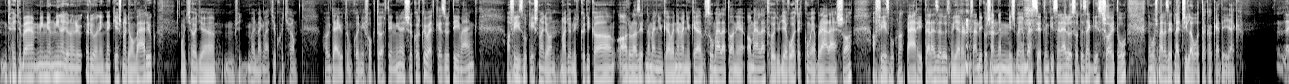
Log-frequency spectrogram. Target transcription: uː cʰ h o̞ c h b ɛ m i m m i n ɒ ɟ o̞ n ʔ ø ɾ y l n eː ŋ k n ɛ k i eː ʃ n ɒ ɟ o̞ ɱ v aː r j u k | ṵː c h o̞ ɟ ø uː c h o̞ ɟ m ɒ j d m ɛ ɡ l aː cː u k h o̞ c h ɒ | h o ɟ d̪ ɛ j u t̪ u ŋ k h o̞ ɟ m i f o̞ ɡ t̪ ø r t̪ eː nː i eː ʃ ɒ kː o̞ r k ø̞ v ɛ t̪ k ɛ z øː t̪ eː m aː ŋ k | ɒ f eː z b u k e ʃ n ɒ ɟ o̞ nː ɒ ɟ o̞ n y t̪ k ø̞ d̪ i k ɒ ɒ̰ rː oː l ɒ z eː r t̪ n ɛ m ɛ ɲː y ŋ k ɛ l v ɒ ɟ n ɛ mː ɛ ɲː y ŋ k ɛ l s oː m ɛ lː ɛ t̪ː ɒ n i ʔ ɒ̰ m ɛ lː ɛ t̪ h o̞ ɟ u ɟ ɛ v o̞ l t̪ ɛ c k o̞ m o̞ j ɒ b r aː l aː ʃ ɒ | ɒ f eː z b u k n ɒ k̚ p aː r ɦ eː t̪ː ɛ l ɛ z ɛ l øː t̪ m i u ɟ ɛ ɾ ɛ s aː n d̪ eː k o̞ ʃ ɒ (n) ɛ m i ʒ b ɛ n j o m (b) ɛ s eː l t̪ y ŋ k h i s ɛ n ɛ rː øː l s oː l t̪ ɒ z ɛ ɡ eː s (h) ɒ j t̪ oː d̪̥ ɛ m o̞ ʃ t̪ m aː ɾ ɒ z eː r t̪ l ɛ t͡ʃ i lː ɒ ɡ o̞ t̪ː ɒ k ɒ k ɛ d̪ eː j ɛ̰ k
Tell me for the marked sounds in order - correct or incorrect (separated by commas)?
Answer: incorrect, correct, incorrect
